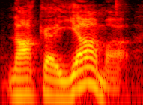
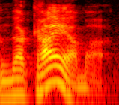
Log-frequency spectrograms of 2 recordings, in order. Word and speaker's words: Nakayama: this and pronounce it Nakayama but four syllable words like this put the accent on the second syllable not the third so Nakayama Spider-Man's last name is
